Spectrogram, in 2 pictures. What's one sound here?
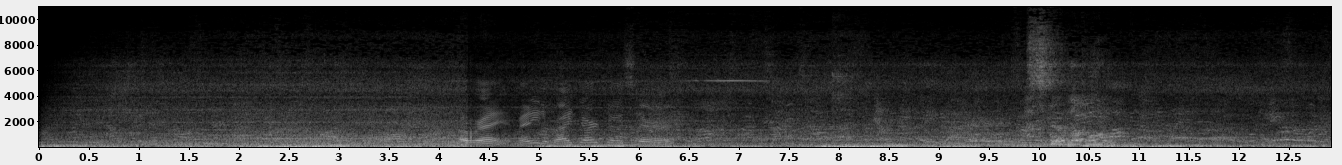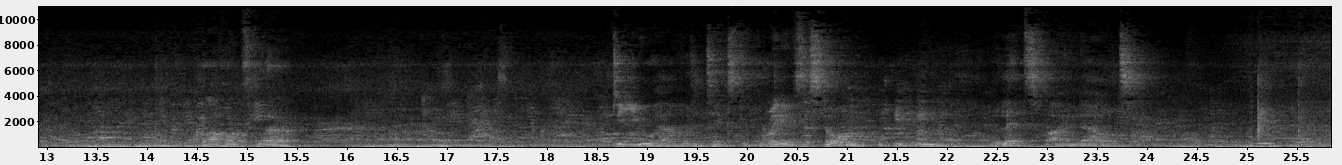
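A crowd of young people chatters and shouts nearby.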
